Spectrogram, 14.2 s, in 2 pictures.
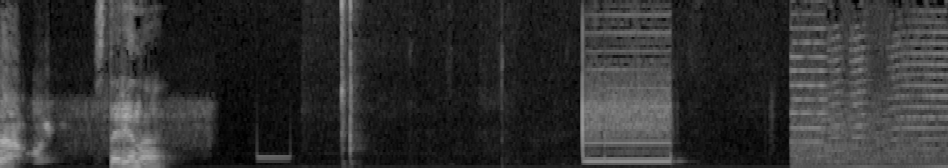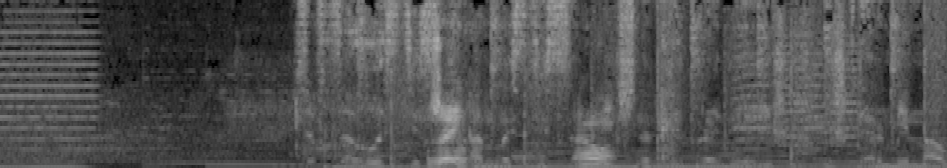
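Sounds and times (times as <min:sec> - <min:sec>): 
speech: 0:00.0 - 0:01.3, 0:09.7 - 0:14.2
telephone busy tone after dropped call: 0:04.4 - 0:05.2.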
